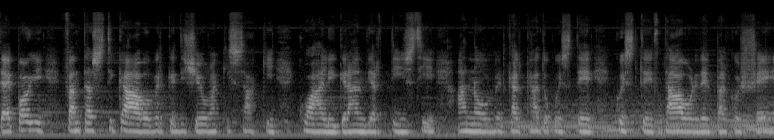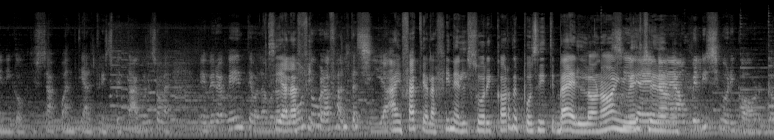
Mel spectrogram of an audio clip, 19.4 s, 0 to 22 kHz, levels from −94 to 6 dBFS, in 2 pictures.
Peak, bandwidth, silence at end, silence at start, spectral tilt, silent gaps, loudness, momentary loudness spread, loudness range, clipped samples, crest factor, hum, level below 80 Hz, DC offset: -6 dBFS; 16 kHz; 0 s; 0 s; -5 dB/octave; none; -30 LUFS; 18 LU; 14 LU; under 0.1%; 24 dB; none; -76 dBFS; under 0.1%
